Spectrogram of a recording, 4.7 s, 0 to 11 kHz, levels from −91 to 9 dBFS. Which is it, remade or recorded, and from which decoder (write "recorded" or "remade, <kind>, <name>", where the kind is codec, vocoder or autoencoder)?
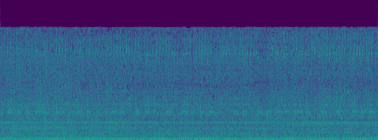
recorded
